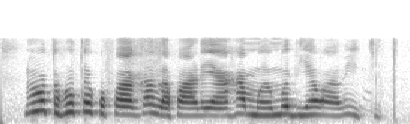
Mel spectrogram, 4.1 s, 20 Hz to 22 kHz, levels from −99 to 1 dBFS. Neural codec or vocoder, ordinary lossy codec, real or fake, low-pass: none; none; real; 7.2 kHz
